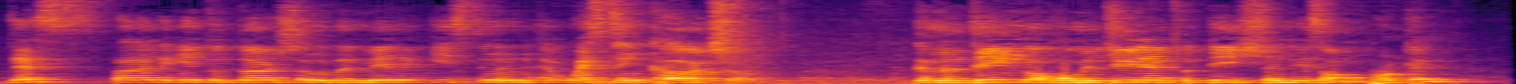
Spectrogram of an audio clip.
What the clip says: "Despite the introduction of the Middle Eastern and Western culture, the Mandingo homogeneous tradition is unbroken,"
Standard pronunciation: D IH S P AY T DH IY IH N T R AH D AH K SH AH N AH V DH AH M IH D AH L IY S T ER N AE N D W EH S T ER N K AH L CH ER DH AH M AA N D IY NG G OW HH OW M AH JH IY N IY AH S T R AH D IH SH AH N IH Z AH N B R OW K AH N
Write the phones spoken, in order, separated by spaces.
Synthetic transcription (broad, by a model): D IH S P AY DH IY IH N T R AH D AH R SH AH N AH V DH AH M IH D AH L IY S T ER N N W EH S T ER N K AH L CH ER DH AH M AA D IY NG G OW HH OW M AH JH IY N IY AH T R AH D IH SH AH N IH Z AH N B R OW K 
